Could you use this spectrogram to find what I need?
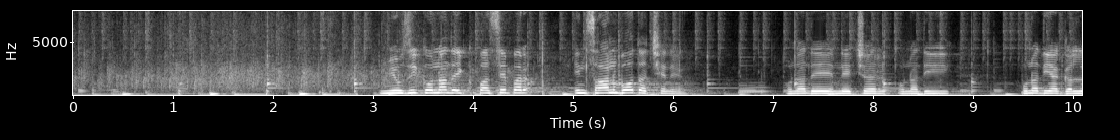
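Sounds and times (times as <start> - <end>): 
audience applause in honor of a music director: 0.0 - 5.3
speech: 3.1 - 8.9, 9.5 - 10.0.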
